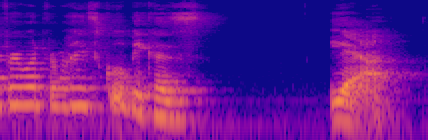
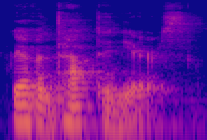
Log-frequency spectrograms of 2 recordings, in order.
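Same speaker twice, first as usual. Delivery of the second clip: lower, much softer; subdued admission; 5 semitones lower, 9 dB quieter than usual. Acted. Admitting to an old friend how long it's been, subdued. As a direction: let it sink to a quiet, awkward admission. Same words, awkwardly trailing down.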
